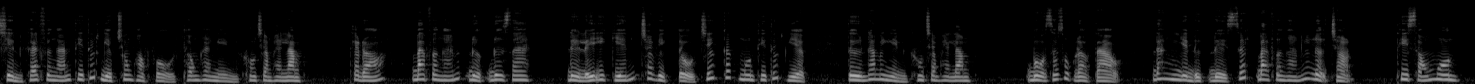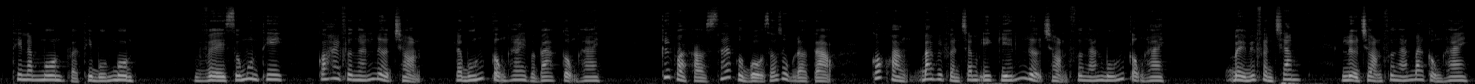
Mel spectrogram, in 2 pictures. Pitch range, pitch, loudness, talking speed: 180-225 Hz, 200 Hz, -34 LUFS, 220 wpm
